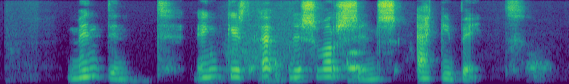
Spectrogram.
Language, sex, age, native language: Icelandic, male, 18-19, Icelandic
